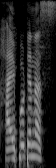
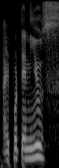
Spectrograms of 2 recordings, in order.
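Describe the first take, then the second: First: The last syllable sounds like 'nus'. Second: The last syllable sounds like 'nyoos'.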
